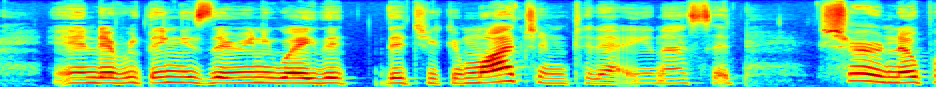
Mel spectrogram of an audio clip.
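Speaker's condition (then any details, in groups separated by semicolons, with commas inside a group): Cerebral palsy; from birth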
